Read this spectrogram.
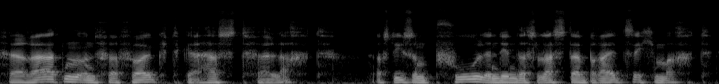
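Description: An actor playing a proud, embattled, sardonic playwright in a radio drama, declamatory and biting. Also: male voice, low voice, slow, a bit bright. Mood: declamatory despair. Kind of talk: theatrical radio drama acting.

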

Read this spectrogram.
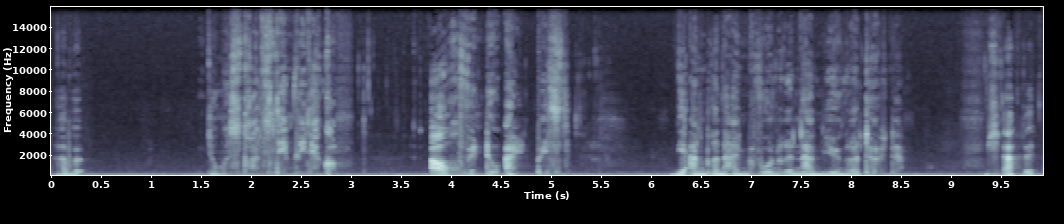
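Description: A woman's voice: very deep voice, steady tone, measured pace, vocal fry, long pauses, a bit bright, heavily acted. An actress playing a frail, cracked-voiced old woman, a needy and spiteful mother with a childlike wheedling manner, in a radio drama. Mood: clinging, plaintive. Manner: wheedling, childlike, swinging between whisper and outburst.

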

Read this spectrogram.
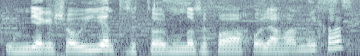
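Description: A woman's voice: fairly low pitch, rapid-fire, mellow, faint music behind. A young woman with a Rioplatense Argentine accent, chatting and teasing casually as a radio columnist.

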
